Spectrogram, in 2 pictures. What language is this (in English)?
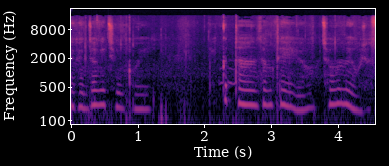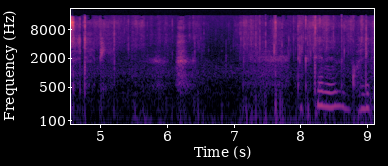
Korean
